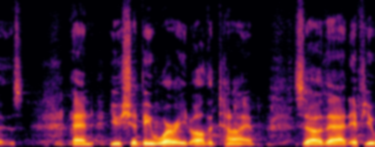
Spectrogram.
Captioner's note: laughter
